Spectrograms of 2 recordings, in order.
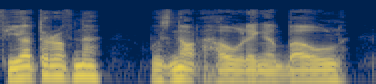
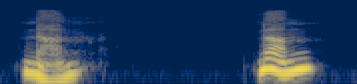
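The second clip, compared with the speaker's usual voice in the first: gentle, soothing, pitched-up, calming tone; 8 semitones higher than usual. The nurse Praskovya Fyodorovna gently shakes the moaning Nikanor Ivanovich, soothing mutter. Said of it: "He muttered soothingly".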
